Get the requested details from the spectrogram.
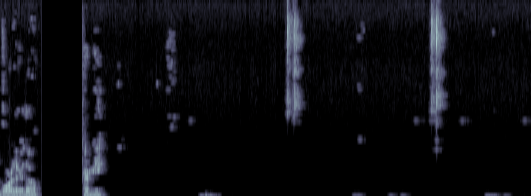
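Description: A man speaks casually and close to a microphone, in short bursts.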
